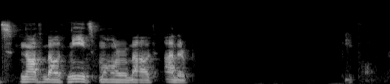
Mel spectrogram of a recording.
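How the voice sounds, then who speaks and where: A man with a non-native accent and a bright, sharp tone talks at a fairly quick pace in a flat monotone. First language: not English. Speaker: workshop participant. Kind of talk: group discussion. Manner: halting.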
